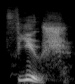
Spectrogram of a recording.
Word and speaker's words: Fuchs: Fuch is how you pronounce that. Troy. So, I do want to say for a little extra context here on given predictions early on, uh, Zach Fus, last time we saw him was also in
